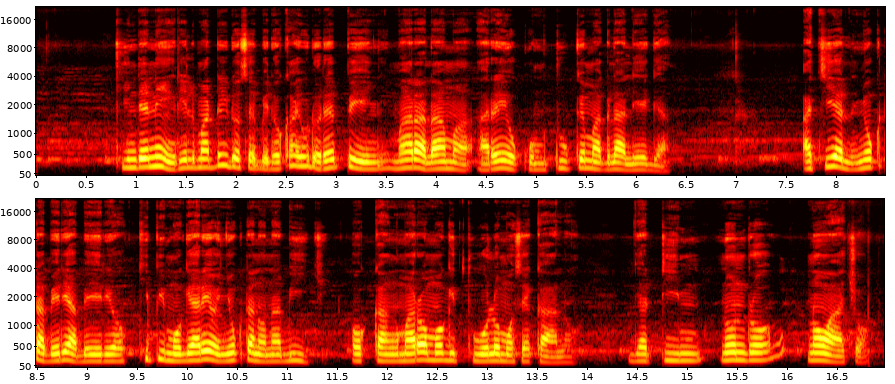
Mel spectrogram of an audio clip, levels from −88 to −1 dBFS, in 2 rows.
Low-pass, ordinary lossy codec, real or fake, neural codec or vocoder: none; none; real; none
